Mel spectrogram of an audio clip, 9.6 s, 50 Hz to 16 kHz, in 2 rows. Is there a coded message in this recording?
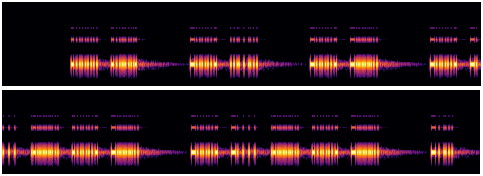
Yes: Hellschreiber (Feld-Hell, 122.5 baud) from 0.7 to 9.4 s, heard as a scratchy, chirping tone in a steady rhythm, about 1000 Hz. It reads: CQ DX DE DL5OE DL5OE K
